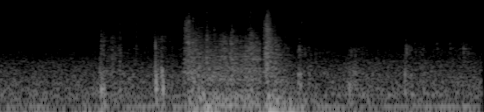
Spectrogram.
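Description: Footsteps walk slowly away.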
